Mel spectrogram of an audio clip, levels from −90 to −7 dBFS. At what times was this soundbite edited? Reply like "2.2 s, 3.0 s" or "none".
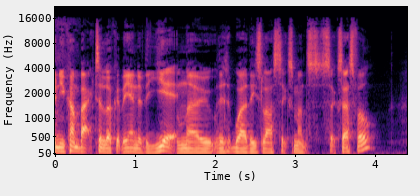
1.5 s, 2.0 s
